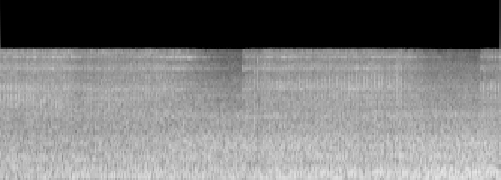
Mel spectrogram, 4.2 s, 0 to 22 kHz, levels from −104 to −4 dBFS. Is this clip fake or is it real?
fake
